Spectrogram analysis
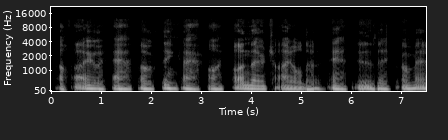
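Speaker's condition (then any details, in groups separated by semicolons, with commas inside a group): Parkinson's disease; diagnosed at age 35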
